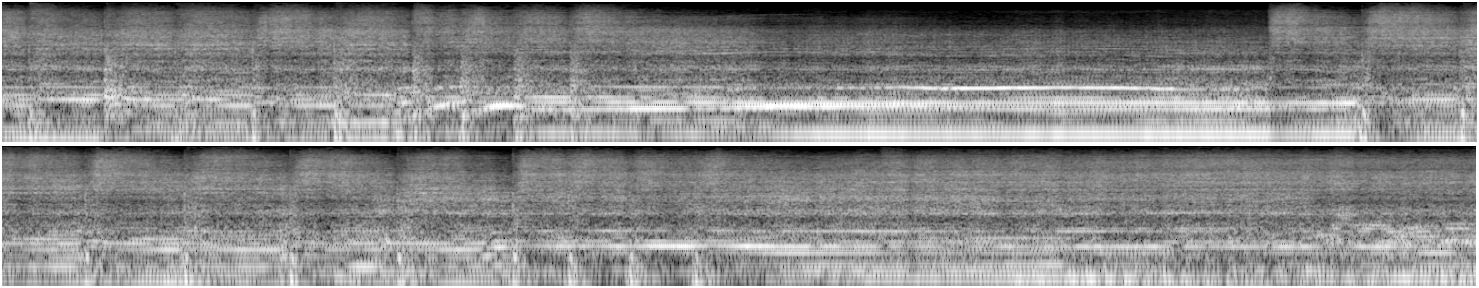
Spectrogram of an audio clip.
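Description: A live heavy rock band playing loudly: amplified electric guitars and bass guitar over a drum kit, with cymbals hit repeatedly from about halfway through.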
